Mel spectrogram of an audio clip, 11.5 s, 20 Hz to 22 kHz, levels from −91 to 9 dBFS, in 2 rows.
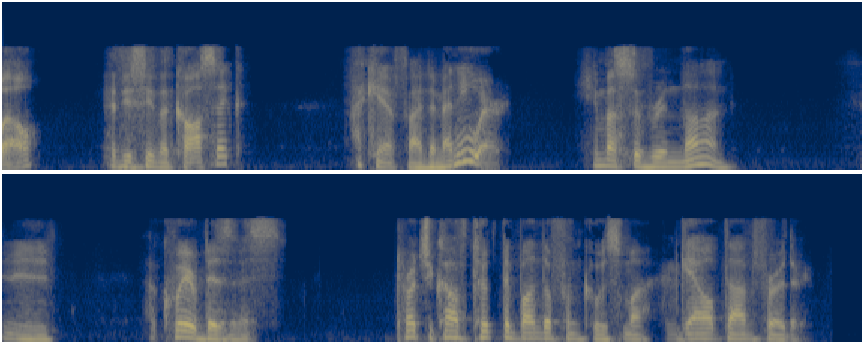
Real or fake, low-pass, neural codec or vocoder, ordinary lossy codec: fake; 7.2 kHz; codec, 16 kHz, 1 kbps, X-Codec, HuBERT features, trained on balanced general audio; AAC, 32 kbps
